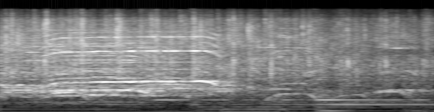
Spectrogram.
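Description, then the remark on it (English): A large audience bursts into sustained clapping mixed with cheers and shouted praise to Jesus, a dense, loud wash of applause and voices that stays strong before easing slightly toward the end. “If you believe it, clap your hands and give Jesus a shout of praise.”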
